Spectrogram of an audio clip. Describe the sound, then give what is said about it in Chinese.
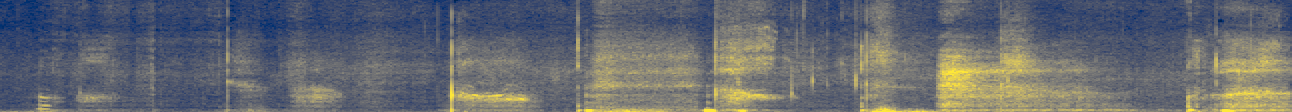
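A person imitates a cat's purr with breathy, rasping, snuffly bursts of sound that come in uneven waves over several seconds, with no words spoken. “一般小狗狗的时候，之前学狗狗叫都还挺像的，猫猫的呼噜就还行吧。”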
